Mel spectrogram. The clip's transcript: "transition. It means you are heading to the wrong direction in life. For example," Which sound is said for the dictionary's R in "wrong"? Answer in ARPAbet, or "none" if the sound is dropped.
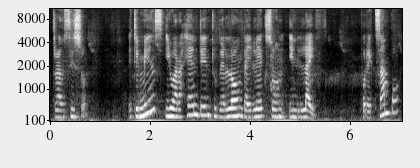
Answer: L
